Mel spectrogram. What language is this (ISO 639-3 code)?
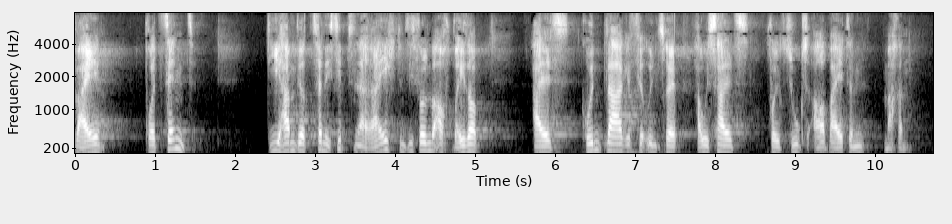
deu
